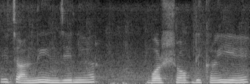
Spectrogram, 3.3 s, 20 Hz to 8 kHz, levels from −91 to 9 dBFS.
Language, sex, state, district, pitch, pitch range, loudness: Hindi, female, Bihar, Samastipur, 215 Hz, 210-225 Hz, -18 LUFS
